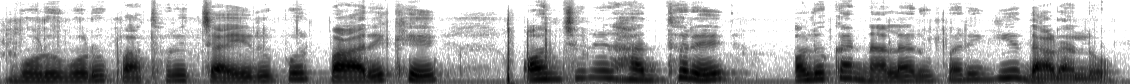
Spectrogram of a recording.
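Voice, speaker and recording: Mellow-voiced woman narrating a story. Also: mid-range voice, expressive, normal speed. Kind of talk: expressive literary audio story narration.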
